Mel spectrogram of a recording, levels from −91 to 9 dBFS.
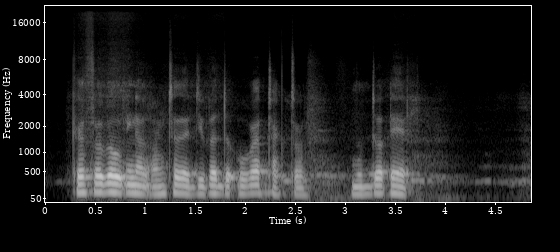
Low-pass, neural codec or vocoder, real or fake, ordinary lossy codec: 19.8 kHz; autoencoder, 48 kHz, 32 numbers a frame, DAC-VAE, trained on Japanese speech; fake; none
